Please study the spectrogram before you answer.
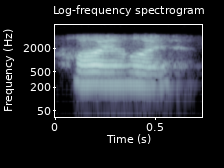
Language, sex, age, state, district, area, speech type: Assamese, female, 18-30, Assam, Dhemaji, urban, conversation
